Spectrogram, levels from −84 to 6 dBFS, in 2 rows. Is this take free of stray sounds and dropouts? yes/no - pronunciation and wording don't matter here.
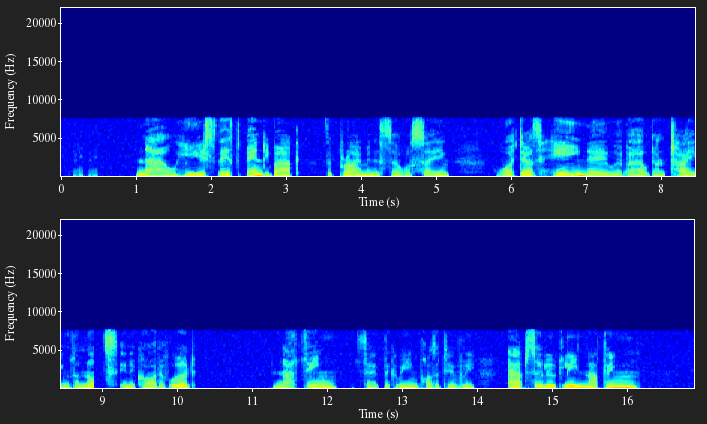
no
